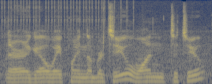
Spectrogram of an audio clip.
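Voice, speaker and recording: A man's voice: medium pitch, fairly quick. A man giving casual step-by-step cockpit commentary and radio calls as a flight simulator pilot. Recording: loud vehicle-like engine noise.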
